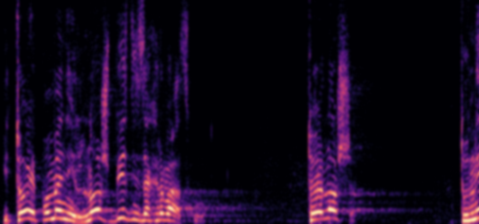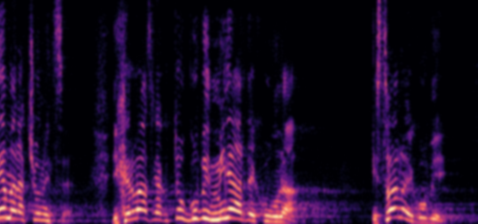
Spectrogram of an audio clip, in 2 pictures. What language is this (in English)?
Croatian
